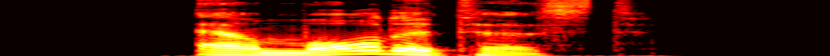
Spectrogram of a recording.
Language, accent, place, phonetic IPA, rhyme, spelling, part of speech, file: German, Germany, Berlin, [ɛɐ̯ˈmɔʁdətəst], -ɔʁdətəst, ermordetest, verb, De-ermordetest.ogg
- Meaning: inflection of ermorden: 1. second-person singular preterite 2. second-person singular subjunctive II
